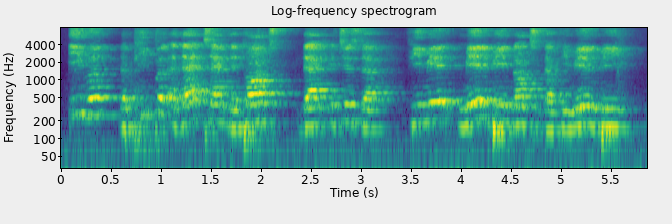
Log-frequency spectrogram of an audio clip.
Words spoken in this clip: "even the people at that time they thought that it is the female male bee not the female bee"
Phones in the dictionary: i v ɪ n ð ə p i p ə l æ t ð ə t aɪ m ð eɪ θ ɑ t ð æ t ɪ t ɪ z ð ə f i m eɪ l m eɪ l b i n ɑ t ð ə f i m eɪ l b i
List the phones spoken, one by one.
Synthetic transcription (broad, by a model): i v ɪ n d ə p i p ə l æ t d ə t aɪ m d eɪ t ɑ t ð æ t ɪ t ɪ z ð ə f i m eɪ l m eɪ l b i n ɑ t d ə f i m eɪ l b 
